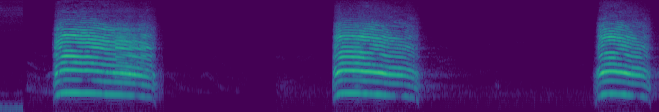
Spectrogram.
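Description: Three loud, harsh, nasal calls from a Hadeda Ibis, each about a second long and dropping at the end, spaced a couple of seconds apart. Nothing else is heard.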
